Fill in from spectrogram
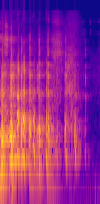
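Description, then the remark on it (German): A person clears their throat in a string of short, rough vocal bursts, loud at first and then tapering off into silence. “Jetzt muss ich mich äh, noch dreimal räuspern hier.”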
